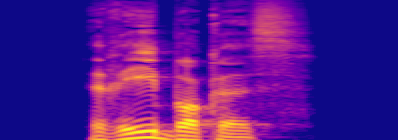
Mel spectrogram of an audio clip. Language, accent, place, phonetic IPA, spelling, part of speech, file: German, Germany, Berlin, [ˈʁeːbɔkəs], Rehbockes, noun, De-Rehbockes.ogg
- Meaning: genitive singular of Rehbock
